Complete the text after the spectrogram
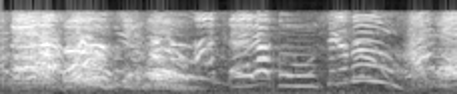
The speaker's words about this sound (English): No, he's like they're cheering him on.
